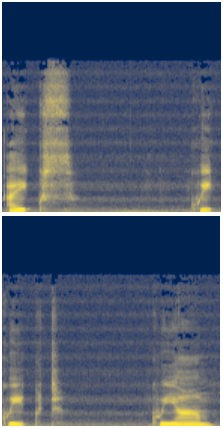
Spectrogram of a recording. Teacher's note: The soft KW sound is produced by lips forming an O shape, with breath stopping at the back of the mouth at the piece of skin that dangles in the mouth.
